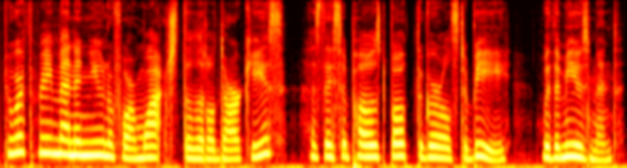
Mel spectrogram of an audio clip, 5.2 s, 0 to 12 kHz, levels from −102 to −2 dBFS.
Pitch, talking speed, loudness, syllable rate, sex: 235 Hz, 230 wpm, -14 LUFS, 6.4 syllables/s, female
